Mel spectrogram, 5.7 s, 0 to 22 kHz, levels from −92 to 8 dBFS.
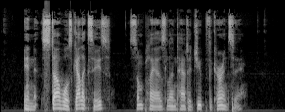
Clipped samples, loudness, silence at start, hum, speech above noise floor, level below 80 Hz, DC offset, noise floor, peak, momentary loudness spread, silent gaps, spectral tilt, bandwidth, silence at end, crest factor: under 0.1%; -16 LUFS; 0.5 s; none; 40 dB; -52 dBFS; under 0.1%; -58 dBFS; 0 dBFS; 14 LU; none; -2.5 dB/octave; 16.5 kHz; 0.85 s; 18 dB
